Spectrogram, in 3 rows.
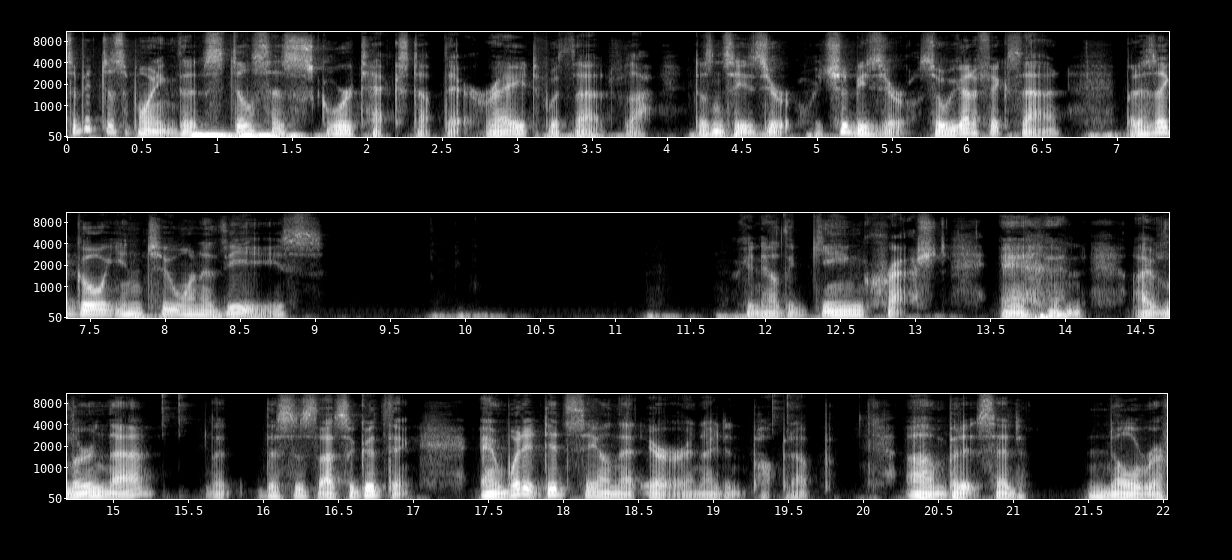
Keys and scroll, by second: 4.0 Down, 4.8 Left, 5.8 Right, 6.8 Left, 7.7 Down, 8.2 Left, 9.8 Left, 11.1 Down.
